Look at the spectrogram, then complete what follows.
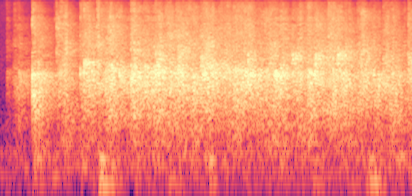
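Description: Church congregation applauding: a dense patter of many hands clapping that starts a moment in and begins to fade near the end.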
